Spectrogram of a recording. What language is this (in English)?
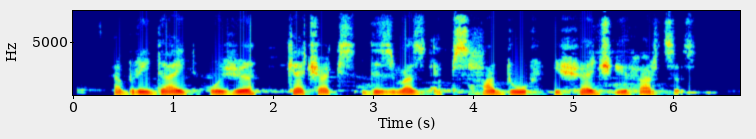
Abkhazian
